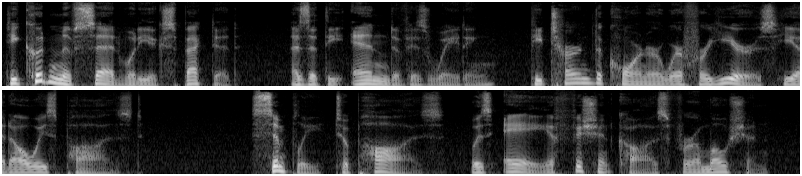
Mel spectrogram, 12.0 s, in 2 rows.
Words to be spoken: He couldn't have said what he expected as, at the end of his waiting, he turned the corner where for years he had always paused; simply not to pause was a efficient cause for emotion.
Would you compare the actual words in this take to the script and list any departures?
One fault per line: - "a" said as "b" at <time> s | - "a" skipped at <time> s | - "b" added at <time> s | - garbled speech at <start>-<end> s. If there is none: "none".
- "not" skipped at 8.4 s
